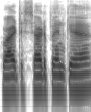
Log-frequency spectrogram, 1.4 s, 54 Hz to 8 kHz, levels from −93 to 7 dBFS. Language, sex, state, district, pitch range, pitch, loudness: Hindi, male, Bihar, Jahanabad, 140-145 Hz, 140 Hz, -19 LUFS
